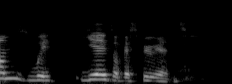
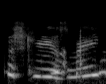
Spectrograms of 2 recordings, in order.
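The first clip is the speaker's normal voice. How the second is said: high, prim excuse me; lightly mocked prim excuse me; mock prim complaint; 11 semitones higher, 6 dB louder, slower than usual. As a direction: play a fussy complainer. Mocking polite protest.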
